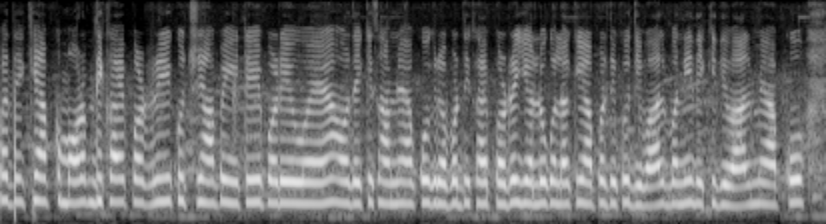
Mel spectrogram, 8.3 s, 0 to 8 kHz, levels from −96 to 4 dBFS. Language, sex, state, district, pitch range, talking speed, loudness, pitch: Hindi, female, Uttar Pradesh, Budaun, 280-300 Hz, 275 wpm, -13 LUFS, 290 Hz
